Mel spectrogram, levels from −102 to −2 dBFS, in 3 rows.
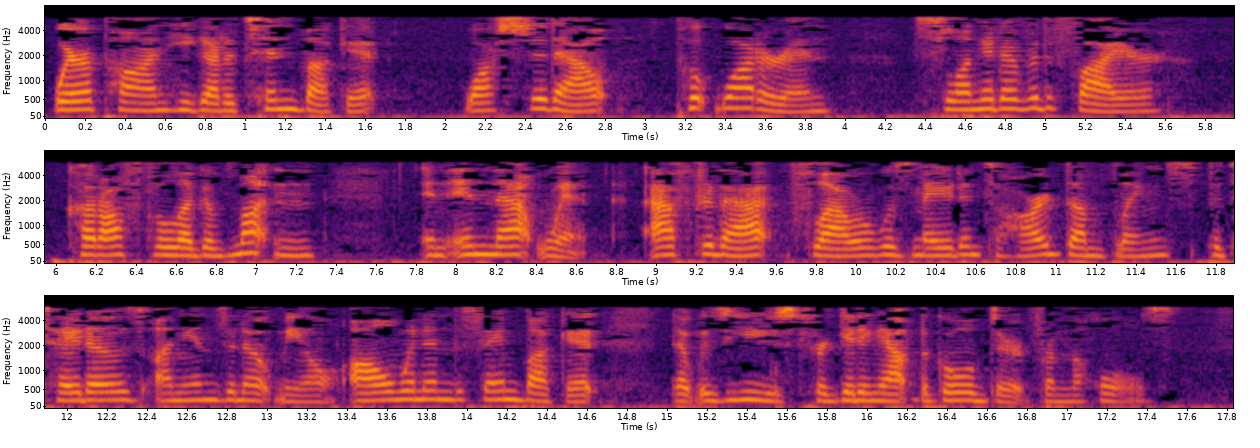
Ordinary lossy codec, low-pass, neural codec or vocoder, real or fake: MP3, 24 kbps; 7.2 kHz; none; real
